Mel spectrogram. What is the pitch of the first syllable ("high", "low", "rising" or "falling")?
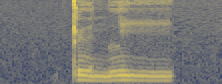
low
